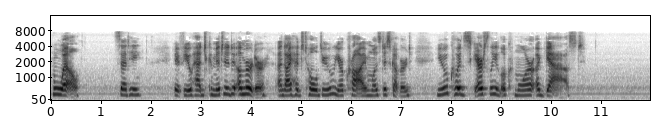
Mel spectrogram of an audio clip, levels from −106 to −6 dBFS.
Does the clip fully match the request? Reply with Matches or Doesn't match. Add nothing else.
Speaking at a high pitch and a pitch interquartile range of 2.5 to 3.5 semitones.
Matches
